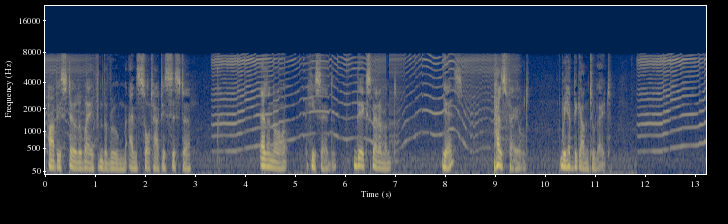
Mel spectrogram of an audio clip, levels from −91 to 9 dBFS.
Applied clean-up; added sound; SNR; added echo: none; Squeak; 12 dB; none.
